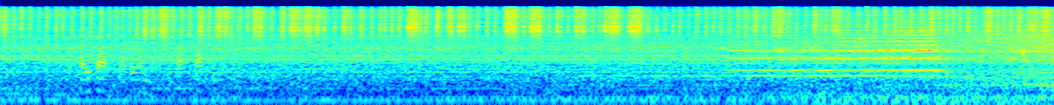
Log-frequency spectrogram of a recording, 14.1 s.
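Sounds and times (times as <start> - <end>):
train rumble and hiss: 0.0 - 14.0
locomotive air horn: 7.7 - 14.0.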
